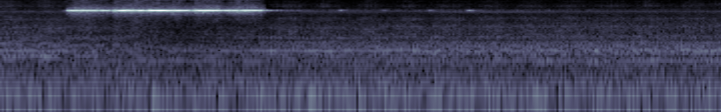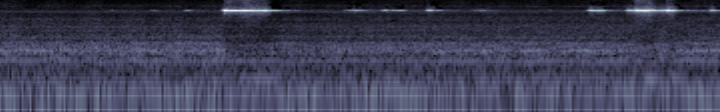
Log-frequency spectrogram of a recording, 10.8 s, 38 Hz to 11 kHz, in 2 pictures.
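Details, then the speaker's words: Woodway treadmill lowering its incline to 0, motor running: high shrill squeaks in bursts over a low motor hum from a dry incline pillar block that needs replacing or greasing. "This is the Woodway Barry's treadmill that's got a squeaky incline when it's on decline."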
